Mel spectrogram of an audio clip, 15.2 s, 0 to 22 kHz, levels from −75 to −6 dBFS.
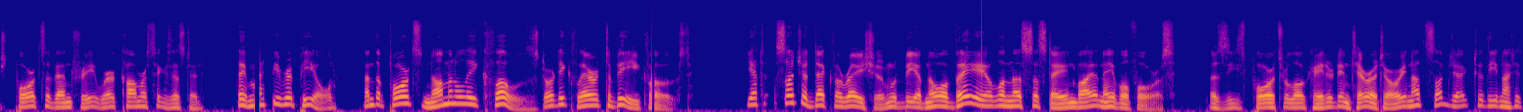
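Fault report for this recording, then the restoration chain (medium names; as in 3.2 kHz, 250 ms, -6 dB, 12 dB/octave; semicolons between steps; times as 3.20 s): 2.54–2.59 s: dropout 54 ms
6.51–6.54 s: dropout 33 ms
9.81 s: pop -10 dBFS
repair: de-click; interpolate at 2.54 s, 54 ms; interpolate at 6.51 s, 33 ms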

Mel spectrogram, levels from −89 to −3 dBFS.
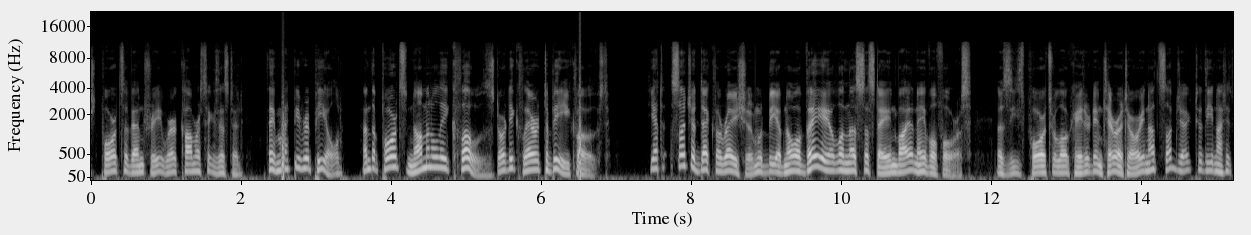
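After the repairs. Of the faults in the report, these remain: nothing left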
